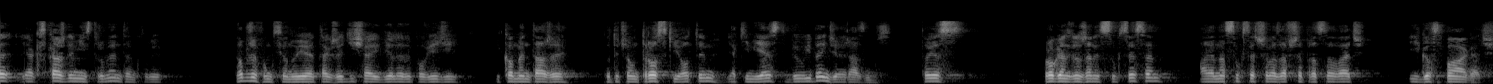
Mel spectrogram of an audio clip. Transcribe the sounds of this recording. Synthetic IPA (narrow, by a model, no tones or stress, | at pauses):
jakskaʐd̪ɘminst̪ɾumɛnt̪ɛmk̚t̪uɾɘ | d̪̥ɔbʐɛfuŋk̪sʲjɔnujɛt̪aɡʐɛd͡ʑiɕajvʲjɛlɛvɘpɔvʲjed͡ʑiː | kɔmɛnt̪aʐɛd̪̥ɔt̪ɘt͡ʂɔ̃w̃t̪ɾɔskʲiɔt̪ɘmjakʲimjɛst̪bɘwibɛɲd͡ʑɛːɾazmus | t̪ɔjɛst̪ | pɾɔɡɾamzvʲjɔ̃zanɘsːukt̪sɛsɛm | alɛnasukt̪sɛstʂɛbazafʂɛpɾat̪sɔvat͡ɕ | iɡɔfspɔmaɡat͡ɕ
